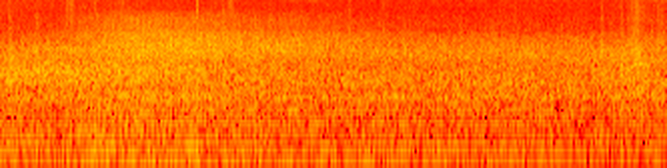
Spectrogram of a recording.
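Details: A continuous, even rush of road traffic or wind fills the whole recording. No animal calls stand out above the noise.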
